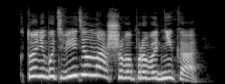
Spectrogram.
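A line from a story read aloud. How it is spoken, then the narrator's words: Shouting. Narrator (Russian): крикнула Рос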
